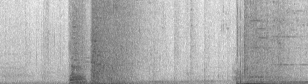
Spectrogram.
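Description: An axe whooshes through the air with a loud burst.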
